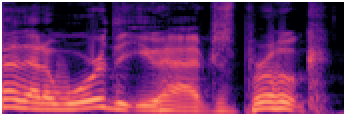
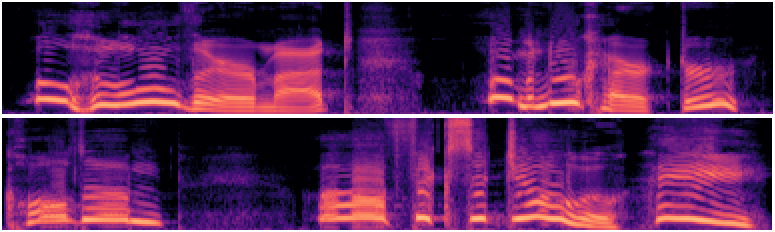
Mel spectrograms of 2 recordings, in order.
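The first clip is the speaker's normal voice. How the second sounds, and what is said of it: Silly character voice. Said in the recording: “Let me try to do a silly voice”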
